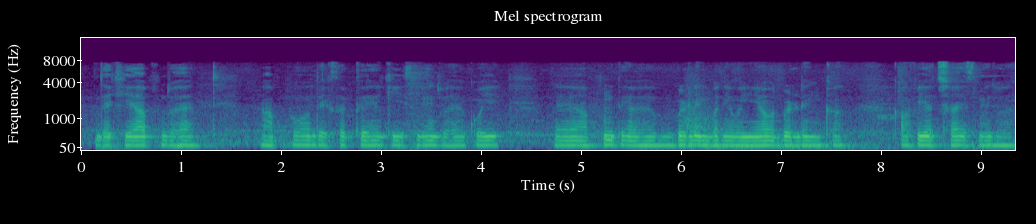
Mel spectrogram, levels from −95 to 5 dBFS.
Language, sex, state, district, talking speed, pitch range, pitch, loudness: Hindi, male, Uttar Pradesh, Deoria, 180 wpm, 110-115 Hz, 110 Hz, -30 LUFS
